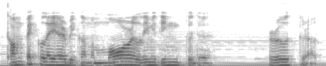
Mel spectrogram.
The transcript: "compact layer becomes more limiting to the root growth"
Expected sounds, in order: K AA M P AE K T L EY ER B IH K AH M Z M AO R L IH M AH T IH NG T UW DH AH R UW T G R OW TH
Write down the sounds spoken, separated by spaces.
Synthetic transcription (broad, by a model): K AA M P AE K L EY ER B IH K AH M M AO R L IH M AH T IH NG T UW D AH R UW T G R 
